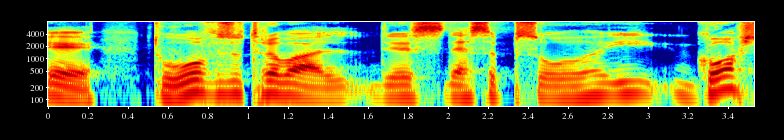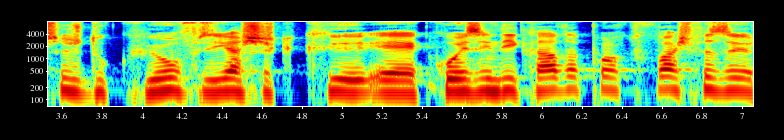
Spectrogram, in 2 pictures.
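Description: With hardly any pauses and a moderate pace, a man uses an ordinary speaking voice at a fairly high pitch with ordinary pitch variation, in a very clean recording with a silent background and a dry, close sound with no echo. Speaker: podcast host. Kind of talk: casual chat. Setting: home room used as studio.

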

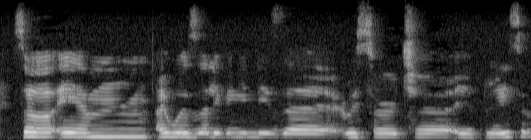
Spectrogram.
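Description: A woman with an Italian accent speaks at a very slow pace. Her intonation is monotone and flat. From northern Italy, Emilia-Romagna. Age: 20s. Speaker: agroforestry volunteer. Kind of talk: interview. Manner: hesitant, many fillers.

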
